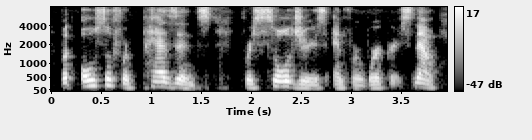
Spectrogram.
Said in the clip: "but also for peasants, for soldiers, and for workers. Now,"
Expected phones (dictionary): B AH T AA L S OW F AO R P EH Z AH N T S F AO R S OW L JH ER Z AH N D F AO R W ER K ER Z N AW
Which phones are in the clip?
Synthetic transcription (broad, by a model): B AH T AA L S OW F AO R P EH Z AH N T S F AO R S OW L JH ER Z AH N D F AO R W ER K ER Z N AW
